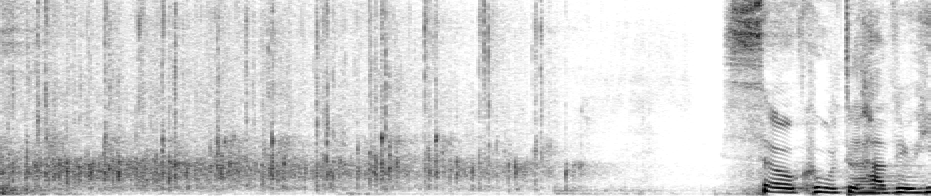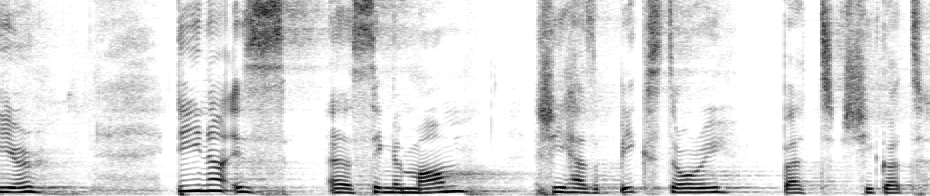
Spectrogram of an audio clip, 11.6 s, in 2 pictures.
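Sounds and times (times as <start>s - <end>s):
audience applause welcoming a woman onto a stage: 0.0s - 3.8s
speech: 4.8s - 6.2s, 7.1s - 11.6s.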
